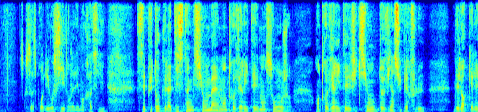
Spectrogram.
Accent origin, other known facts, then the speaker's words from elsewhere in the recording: France; Peuvent se passer aux États-Unis ou chez nous en France, mais surtout aux États-Unis.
